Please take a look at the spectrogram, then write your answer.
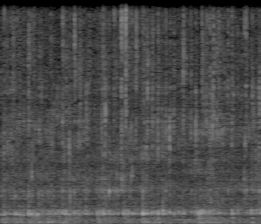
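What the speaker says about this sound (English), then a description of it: "And you kind of slowly pour it in." Hot water is poured slowly over coffee grounds in a French press, a steady soft splashing stream lasting the whole moment, close and fairly quiet.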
